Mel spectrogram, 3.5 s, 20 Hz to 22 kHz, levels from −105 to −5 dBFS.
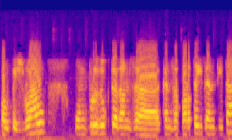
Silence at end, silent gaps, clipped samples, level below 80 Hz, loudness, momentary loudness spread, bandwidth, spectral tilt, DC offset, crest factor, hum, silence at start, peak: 0 s; none; under 0.1%; -48 dBFS; -15 LUFS; 11 LU; 8.6 kHz; -3.5 dB/octave; under 0.1%; 14 dB; none; 0 s; -2 dBFS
